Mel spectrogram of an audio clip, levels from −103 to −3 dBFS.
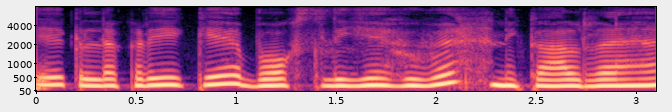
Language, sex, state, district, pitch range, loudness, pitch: Hindi, female, Punjab, Fazilka, 220-250 Hz, -11 LUFS, 230 Hz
